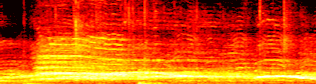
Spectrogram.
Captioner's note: cheering; yelling; cheering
